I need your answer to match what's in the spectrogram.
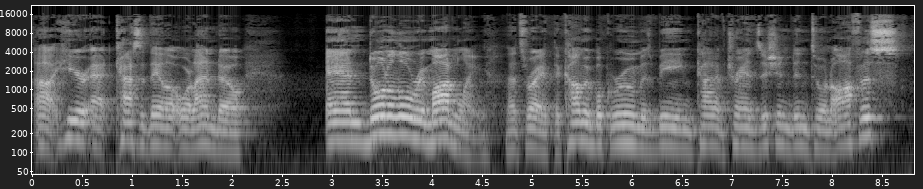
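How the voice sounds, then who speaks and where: A man's voice: medium pitch, moderate pace, a bit bright. A man hosting his podcast in a casual, upbeat, chatty way, speaking straight to his listeners from a near-empty room that gives his voice a hall-like echo. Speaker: podcast host. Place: near-empty home room being remodeled. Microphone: laptop recording setup. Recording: echoey bare room.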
